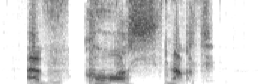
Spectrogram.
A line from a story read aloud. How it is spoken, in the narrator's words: Snape snapped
